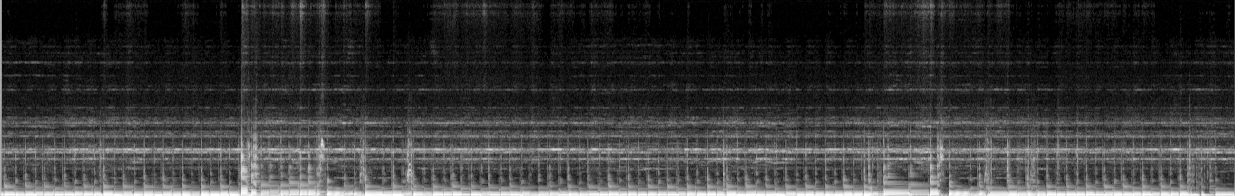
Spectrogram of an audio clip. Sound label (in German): bass pfeifen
